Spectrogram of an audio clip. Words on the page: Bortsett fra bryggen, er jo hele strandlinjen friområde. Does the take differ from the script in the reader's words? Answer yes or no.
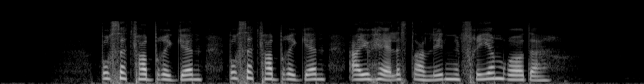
yes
